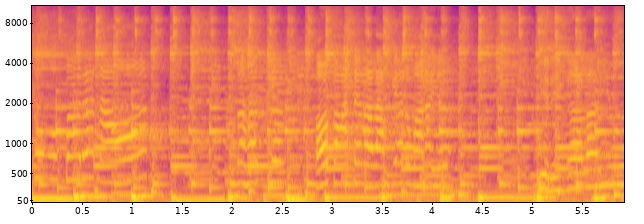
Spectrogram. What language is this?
Indonesian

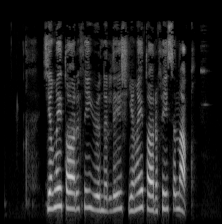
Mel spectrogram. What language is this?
Uyghur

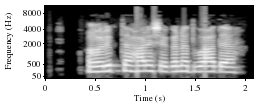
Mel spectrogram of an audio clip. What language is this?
Pashto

